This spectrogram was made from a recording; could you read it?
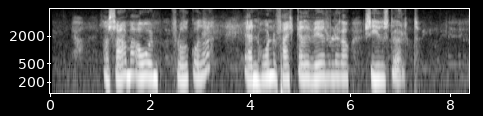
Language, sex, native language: Icelandic, female, Icelandic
